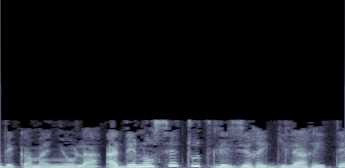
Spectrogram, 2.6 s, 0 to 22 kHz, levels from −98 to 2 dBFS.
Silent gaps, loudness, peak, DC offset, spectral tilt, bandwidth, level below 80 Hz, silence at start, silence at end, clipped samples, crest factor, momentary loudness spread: none; -19 LUFS; -2 dBFS; under 0.1%; -7 dB/octave; 6.6 kHz; -56 dBFS; 0 s; 0 s; under 0.1%; 16 dB; 5 LU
